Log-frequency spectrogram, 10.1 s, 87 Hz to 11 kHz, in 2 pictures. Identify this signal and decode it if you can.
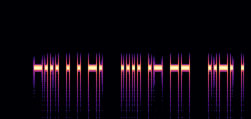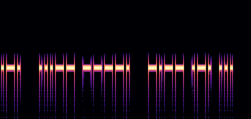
Morse code, heard as a keyed tone, about 22 wpm, 700 Hz. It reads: BEEN HAM FER 39 YRS
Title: K1USN SST QSO Practice 22wpm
